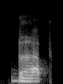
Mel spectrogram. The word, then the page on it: burp: Indian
